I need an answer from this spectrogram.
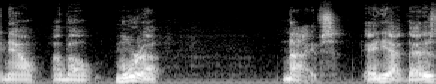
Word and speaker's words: Mora: So that is about all I can say right now about Mora knives. And yeah, that is the correct pronunciation.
